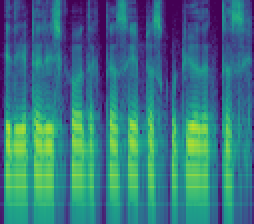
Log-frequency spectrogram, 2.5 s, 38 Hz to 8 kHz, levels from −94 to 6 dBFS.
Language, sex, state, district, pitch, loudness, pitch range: Bengali, male, Tripura, West Tripura, 125 Hz, -16 LUFS, 125-130 Hz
